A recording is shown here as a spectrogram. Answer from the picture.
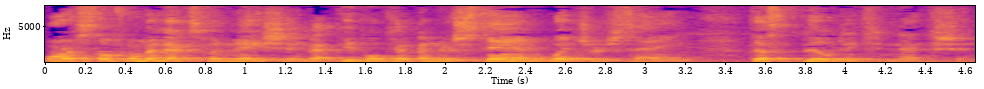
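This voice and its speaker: Amid noticeable background noise and audible room echo, a man speaks loudly and fairly quickly in a high voice with lively intonation. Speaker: public speaking teacher. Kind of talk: lecture. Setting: classroom. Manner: bombastic.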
